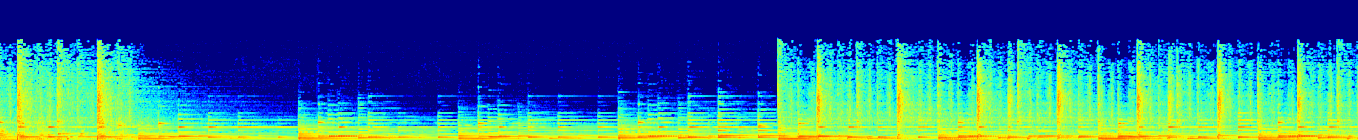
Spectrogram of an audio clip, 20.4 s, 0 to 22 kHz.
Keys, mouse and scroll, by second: 0.1 ctrl+z, 2.2 ctrl+z, 7.7 click, 10.5 click, 13.9 alt+x, 15.0 alt+x, 17.6 alt+x, 18.2 alt+x.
